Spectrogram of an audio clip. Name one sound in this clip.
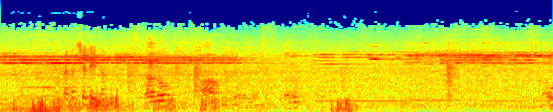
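A man talks on a phone a short distance away.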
